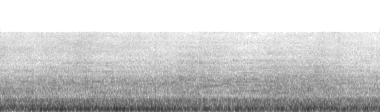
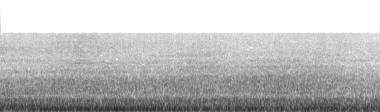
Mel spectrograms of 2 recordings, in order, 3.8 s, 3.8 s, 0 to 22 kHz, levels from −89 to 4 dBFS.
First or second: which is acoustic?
second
